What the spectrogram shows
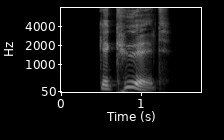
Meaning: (verb) past participle of kühlen; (adjective) 1. chilled, refrigerated 2. cooled
- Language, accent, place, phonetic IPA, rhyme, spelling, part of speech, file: German, Germany, Berlin, [ɡəˈkyːlt], -yːlt, gekühlt, adjective / verb, De-gekühlt.ogg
